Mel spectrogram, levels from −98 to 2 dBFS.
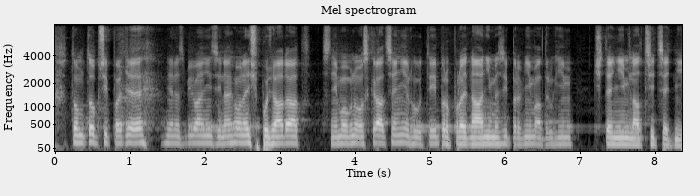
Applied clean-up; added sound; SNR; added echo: neural mask model RNNoise.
